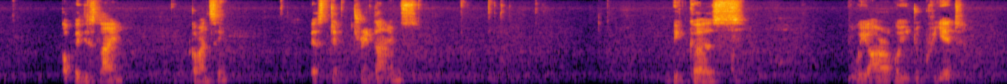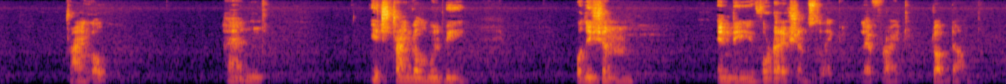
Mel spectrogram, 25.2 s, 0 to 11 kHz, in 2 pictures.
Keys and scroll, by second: 2.0 super+c, 4.5 v, 5.5 v, 6.5 v.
